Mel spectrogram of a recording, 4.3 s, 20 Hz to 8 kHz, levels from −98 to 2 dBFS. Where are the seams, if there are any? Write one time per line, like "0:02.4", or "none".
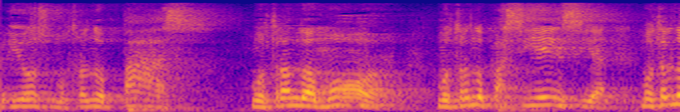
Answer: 0:01.5

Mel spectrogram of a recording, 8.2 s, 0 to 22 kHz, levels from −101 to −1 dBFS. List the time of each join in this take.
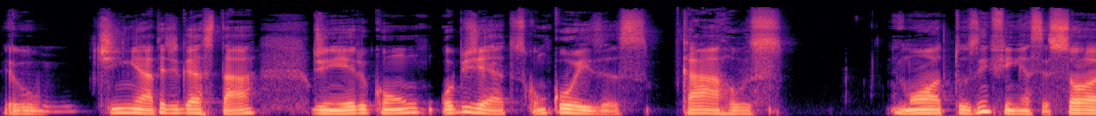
0:01.2
0:02.3
0:05.1

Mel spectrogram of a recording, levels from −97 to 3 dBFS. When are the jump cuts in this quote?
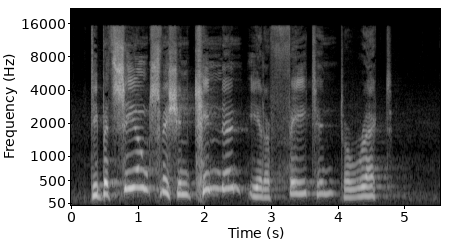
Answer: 0:02.6
0:04.0

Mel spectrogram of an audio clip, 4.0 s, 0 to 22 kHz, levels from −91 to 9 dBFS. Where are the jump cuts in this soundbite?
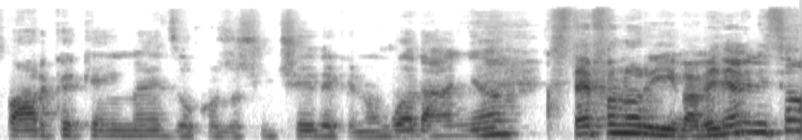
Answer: none

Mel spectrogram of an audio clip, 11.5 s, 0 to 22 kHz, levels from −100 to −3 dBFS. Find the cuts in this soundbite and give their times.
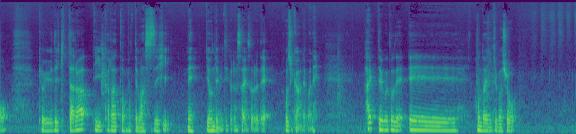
0:05.5
0:09.4

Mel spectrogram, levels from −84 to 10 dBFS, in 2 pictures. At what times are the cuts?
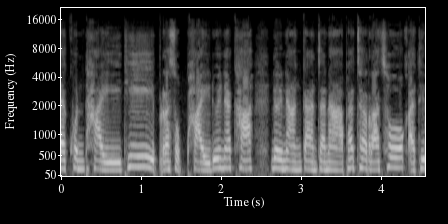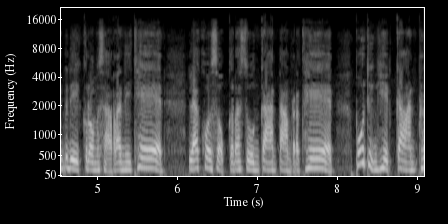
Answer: none

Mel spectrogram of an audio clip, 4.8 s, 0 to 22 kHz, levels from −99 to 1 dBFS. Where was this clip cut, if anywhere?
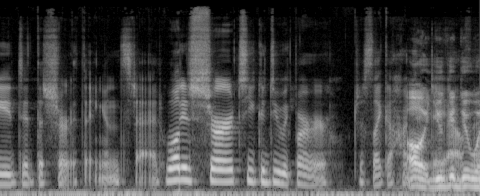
0:01.8
0:02.9

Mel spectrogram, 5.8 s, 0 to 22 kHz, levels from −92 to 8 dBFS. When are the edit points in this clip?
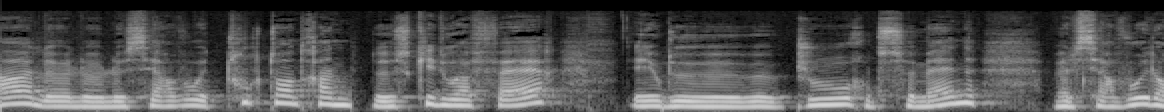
0:01.7
0:03.3
0:04.0
0:04.4

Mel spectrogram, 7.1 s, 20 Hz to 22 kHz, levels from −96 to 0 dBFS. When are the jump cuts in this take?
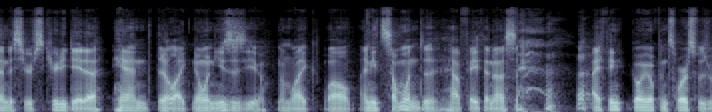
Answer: none

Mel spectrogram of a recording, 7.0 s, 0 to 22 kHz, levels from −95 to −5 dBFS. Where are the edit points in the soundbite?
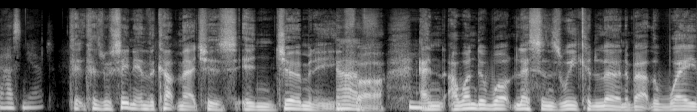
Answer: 0:03.4

